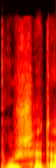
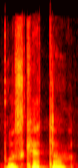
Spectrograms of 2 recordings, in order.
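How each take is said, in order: First: The middle consonants sound like 'sh'. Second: The middle consonants sound like 'sk'. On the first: The speaker calls it wrong. "viele sprechen es deshalb Bruschetta aus, weil SCH ist halt" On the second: The speaker calls it right. "die korrekte Aussprache ist Bruschetta ... das S gehört halt nicht zum CH dazu"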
